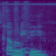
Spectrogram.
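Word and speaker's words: Ko-fi: up on my uh Kofi I think it's pronounced coffee yeah Kofi um so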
